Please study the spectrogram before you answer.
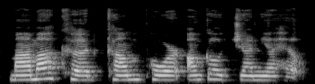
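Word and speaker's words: Mamungkukumpurangkuntjunya Hill: The city is pronounced Mama Could Come Pour Uncle Junya Hill.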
